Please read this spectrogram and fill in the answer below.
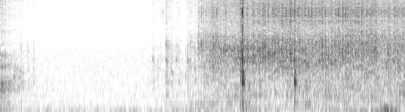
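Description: Hot Wheels die-cast car (a Porsche Panamera) rolling down an orange plastic track: a couple of light clicks about a second in, then a steady rolling rattle of the small wheels on the track.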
